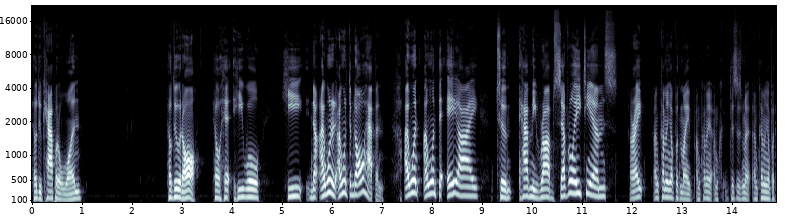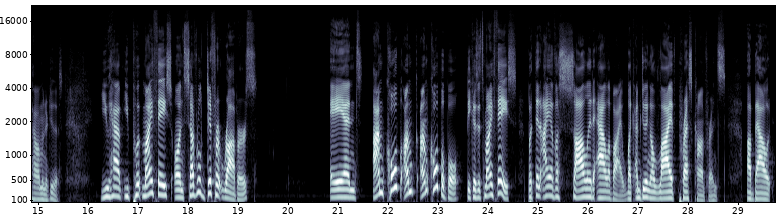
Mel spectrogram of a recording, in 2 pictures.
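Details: Male comedian's real stuttering while speaking on his own podcast; stuttering.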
